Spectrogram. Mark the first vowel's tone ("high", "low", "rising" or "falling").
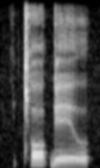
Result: high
